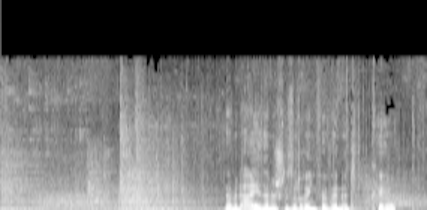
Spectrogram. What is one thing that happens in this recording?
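An iron gate creaks as it swings open.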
